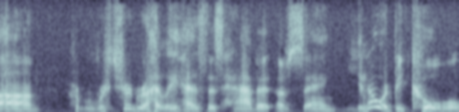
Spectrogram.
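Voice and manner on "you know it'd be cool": a little bit of Southern drawl. Imitating a coworker's habitual phrase: imitating a slight Southern drawl. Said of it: "in a little bit of a Southern drawl".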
